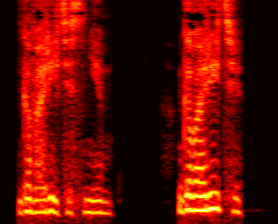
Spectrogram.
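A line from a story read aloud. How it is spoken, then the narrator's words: Whisper. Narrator (Russian): прошептал Шрей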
